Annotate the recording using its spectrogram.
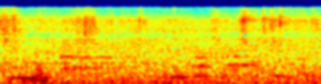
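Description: Faint, indistinct voices in the background over low room noise.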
